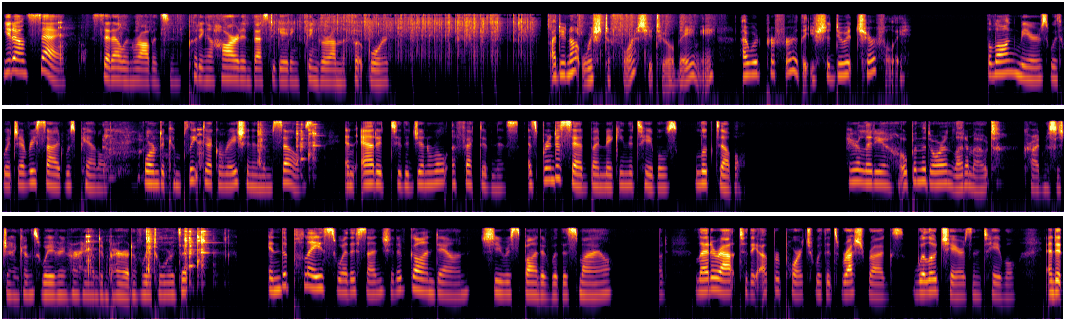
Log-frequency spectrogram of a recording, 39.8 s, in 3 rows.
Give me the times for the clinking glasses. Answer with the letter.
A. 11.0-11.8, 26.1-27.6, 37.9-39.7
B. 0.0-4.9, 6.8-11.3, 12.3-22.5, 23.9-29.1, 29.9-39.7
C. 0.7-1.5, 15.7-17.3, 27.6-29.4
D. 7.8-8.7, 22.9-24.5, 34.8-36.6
C.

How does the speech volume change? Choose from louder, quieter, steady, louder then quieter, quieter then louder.
steady.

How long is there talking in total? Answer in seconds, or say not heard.
35 s.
